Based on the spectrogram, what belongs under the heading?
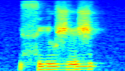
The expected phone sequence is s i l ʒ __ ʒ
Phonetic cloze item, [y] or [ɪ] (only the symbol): ɪ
